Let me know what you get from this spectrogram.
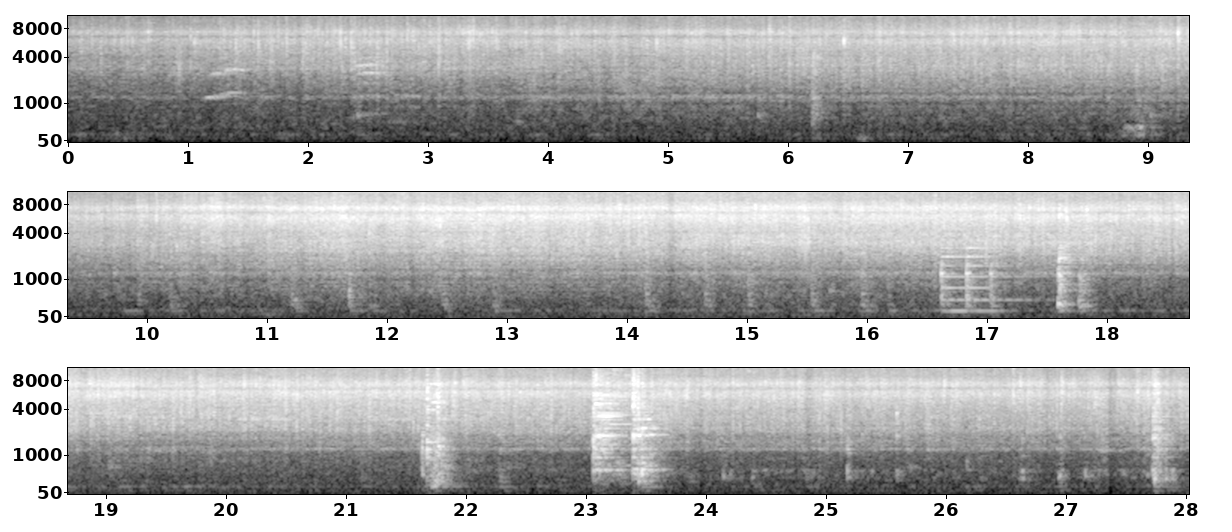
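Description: Food sizzling as it is stir-fried in a steel kadai, the sizzle growing louder over the first ten seconds or so. A wooden spatula knocks and scrapes against the pan a few times in the second half.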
